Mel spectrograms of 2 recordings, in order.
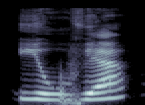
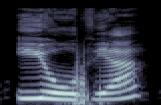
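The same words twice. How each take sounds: Both takes have the same delivery.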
